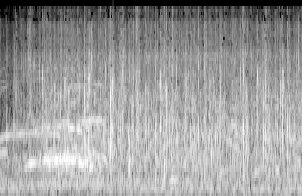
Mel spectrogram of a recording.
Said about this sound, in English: And how could you not get excited about the future? The future elders. What about a clap for them?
